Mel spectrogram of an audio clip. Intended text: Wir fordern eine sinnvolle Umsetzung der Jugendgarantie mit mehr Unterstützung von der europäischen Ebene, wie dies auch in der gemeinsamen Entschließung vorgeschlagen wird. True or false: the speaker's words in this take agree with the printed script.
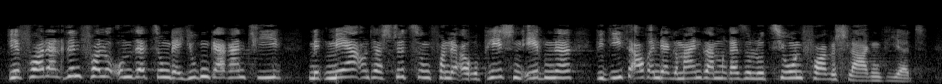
false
